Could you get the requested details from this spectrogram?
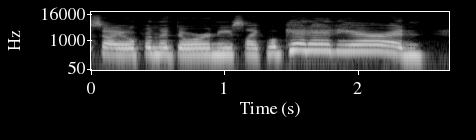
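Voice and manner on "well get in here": put-on, really angry, pitched-up yelling. Retelling what a man yelled at her as she opened the door, imitating angry yelling. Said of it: "as the whole time he's like yelling at me".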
